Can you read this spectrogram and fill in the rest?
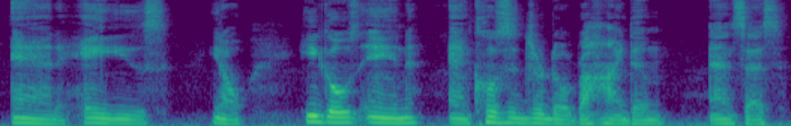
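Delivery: usual speaking voice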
